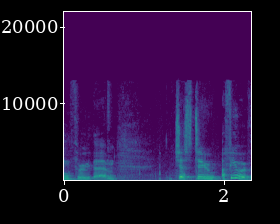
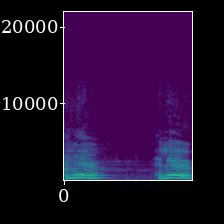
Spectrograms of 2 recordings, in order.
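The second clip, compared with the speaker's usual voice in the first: high, loud, posh telephone-answering voice; 8 semitones higher, 5 dB louder than usual. Speaker shows a friend how they sound answering the phone: phone voice. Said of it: "My phone voice is the worst".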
